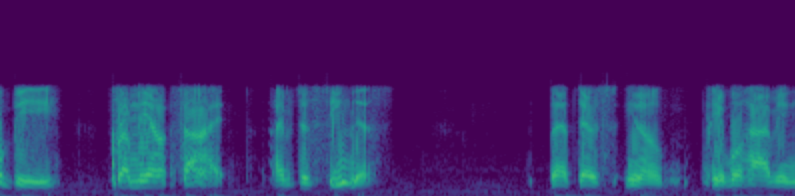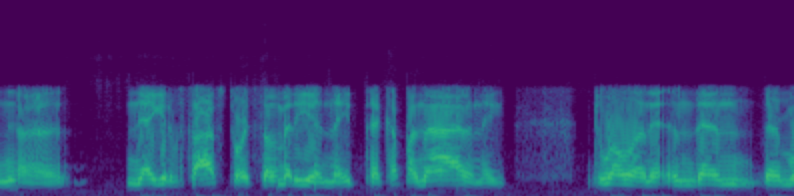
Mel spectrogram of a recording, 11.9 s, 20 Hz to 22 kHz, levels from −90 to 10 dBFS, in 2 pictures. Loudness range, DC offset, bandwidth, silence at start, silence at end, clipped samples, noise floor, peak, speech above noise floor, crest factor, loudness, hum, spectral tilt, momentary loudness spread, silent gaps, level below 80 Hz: 4 LU; under 0.1%; 4 kHz; 0 s; 0 s; under 0.1%; -72 dBFS; -10 dBFS; 46 dB; 18 dB; -27 LUFS; none; -5.5 dB/octave; 10 LU; none; -72 dBFS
